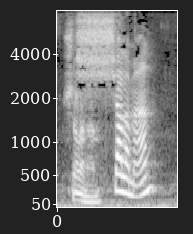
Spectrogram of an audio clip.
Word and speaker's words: Shyamalan: Shyamalan.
